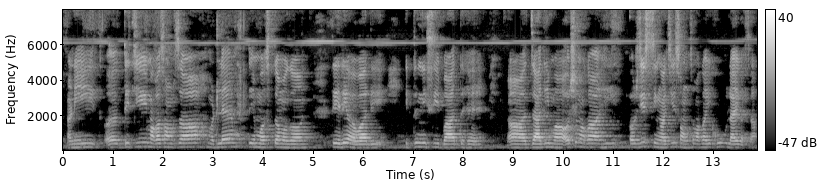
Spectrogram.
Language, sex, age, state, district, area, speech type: Goan Konkani, female, 18-30, Goa, Pernem, rural, spontaneous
